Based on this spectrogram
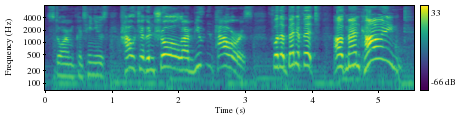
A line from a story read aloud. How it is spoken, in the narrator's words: She yells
